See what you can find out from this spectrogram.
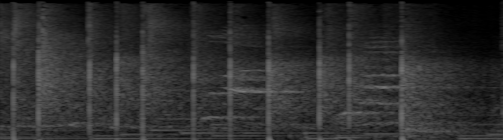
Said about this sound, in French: Très bien. Applaudissons.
